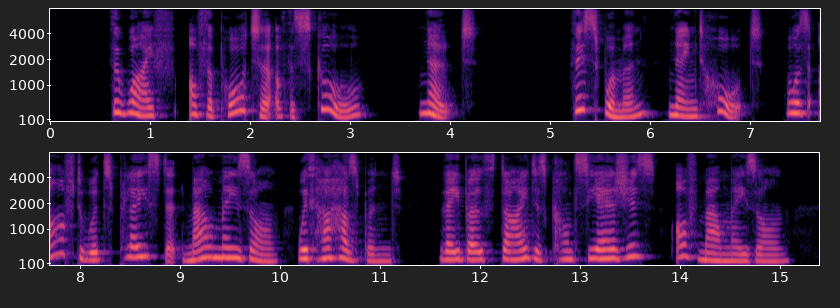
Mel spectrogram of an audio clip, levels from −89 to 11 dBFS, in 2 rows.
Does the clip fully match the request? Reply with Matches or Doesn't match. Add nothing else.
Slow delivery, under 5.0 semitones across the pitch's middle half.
Doesn't match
